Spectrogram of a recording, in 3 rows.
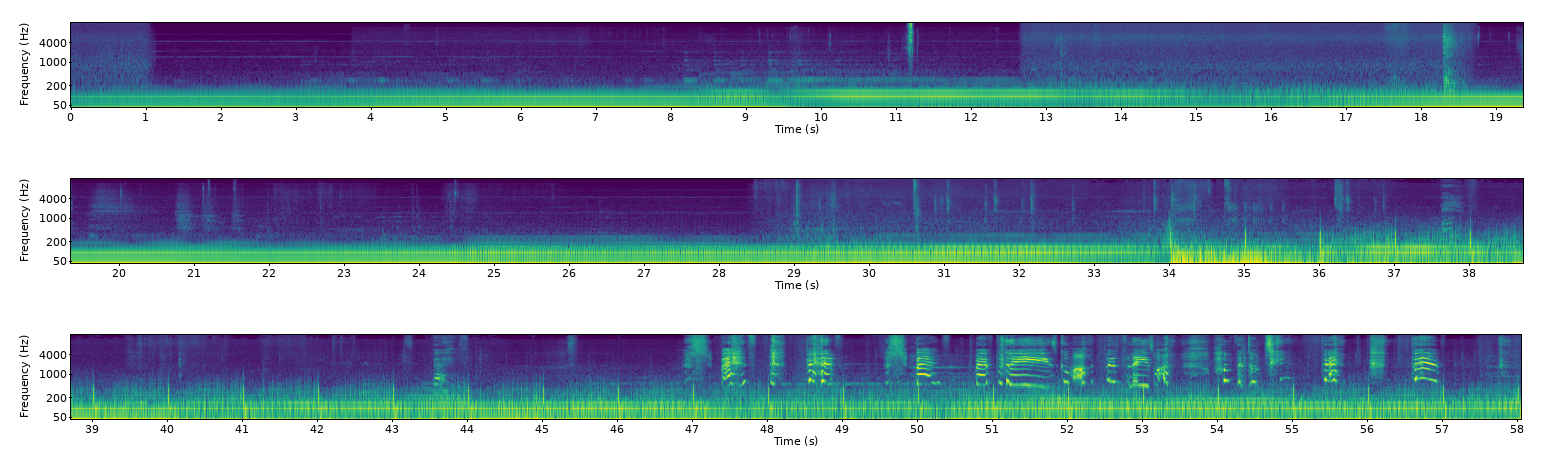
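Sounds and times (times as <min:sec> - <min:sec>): steady low drone: 0:00.0 - 0:58.0
rough low rumble: 0:11.6 - 0:58.0
soft hiss: 0:12.7 - 0:18.7.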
